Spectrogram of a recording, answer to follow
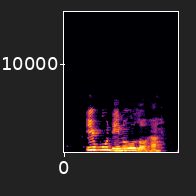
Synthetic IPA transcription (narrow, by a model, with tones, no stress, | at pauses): i˦ɡʷʊ˦dɪ˨nʊ˦lɔ˨ɦa˦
